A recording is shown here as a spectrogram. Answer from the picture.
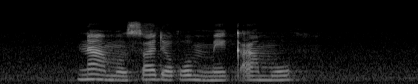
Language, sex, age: Northern Sotho, female, 18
